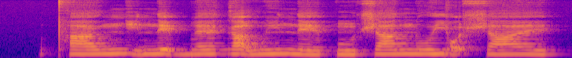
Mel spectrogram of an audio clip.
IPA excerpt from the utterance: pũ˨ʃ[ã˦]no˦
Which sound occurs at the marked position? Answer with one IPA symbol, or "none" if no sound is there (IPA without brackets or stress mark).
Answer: ä˦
